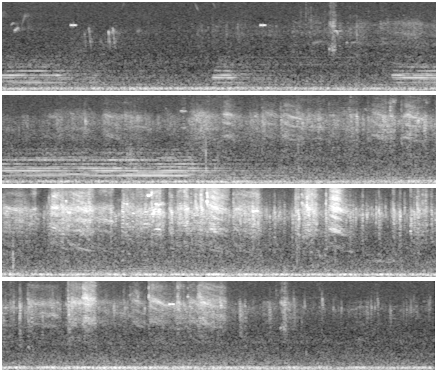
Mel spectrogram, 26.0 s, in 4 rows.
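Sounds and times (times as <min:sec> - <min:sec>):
faint low steady hum: 0:00.0 - 0:26.0
birds making harsh calls: 0:07.2 - 0:23.0.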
